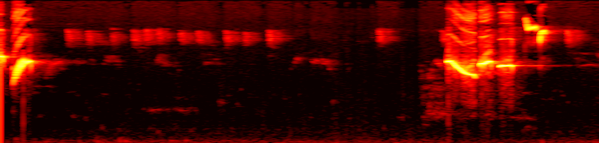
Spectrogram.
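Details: Caged Orange-headed thrush producing a single whistled note, then a loud phrase of slurred descending and level whistles ending with high thin notes, with soft faint ticking between.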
